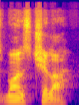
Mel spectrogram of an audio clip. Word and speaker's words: Chilla: Mine's Chilla. My surname is pronounced Killa, so yeah. Oh, I'm pretty sure I butchered it like 100 times. Everyone does. They spell it like CHILLER or however, but yeah.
